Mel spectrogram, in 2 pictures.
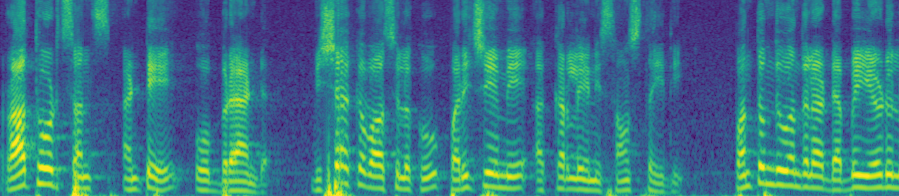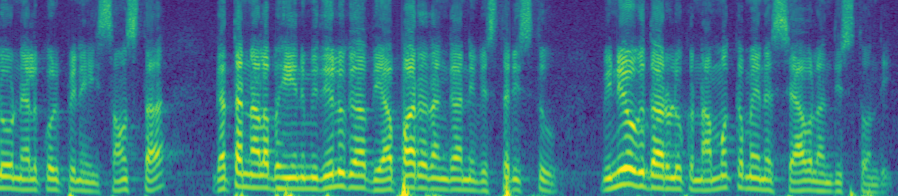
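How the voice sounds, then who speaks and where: A man narrates a scripted news report in a somewhat high voice. He delivers it as a reporter's voice-over, sentence after prepared sentence. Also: fairly quick, fairly bright tone.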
